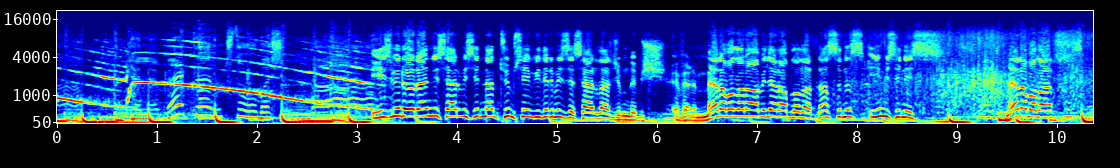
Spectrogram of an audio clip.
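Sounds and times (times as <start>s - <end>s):
police car siren wailing: 0.0s - 3.7s
rhythmic low thumps: 0.0s - 10.3s
speech: 2.1s - 10.3s.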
